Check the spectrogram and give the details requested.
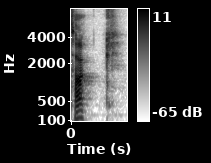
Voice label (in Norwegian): "Takk", Norwegian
